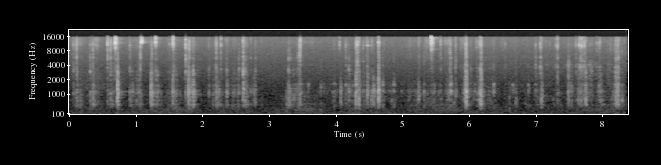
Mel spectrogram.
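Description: Faint, irregular small clicks and ticks of a precision screwdriver working screws out of a 1:18 diecast model car's chassis while the model is handled.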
